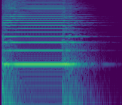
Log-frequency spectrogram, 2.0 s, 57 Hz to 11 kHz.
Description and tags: Car Horn
Car honking.
You can use my sounds freely.
2020.
DLGS music
beeping, honk, traffic, siren, street, beep, horns, warning, noise, horn, hooter, cars, alarm, caution, road, brass, car, ambience, field-recording, train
